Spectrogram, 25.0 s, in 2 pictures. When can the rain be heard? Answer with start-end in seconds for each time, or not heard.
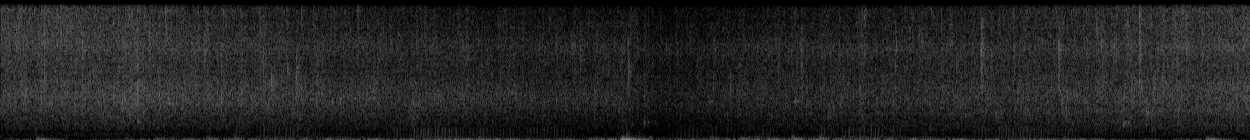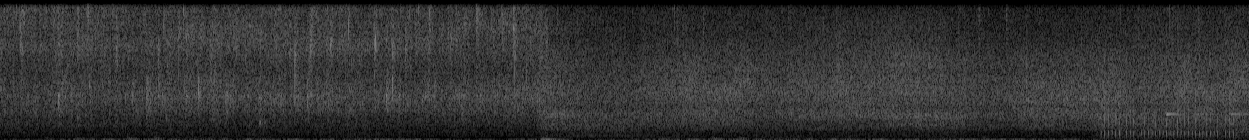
0.0-24.9.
